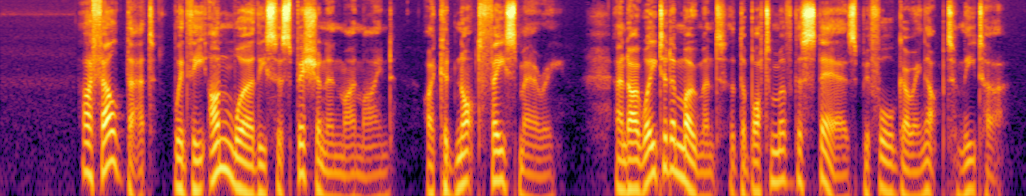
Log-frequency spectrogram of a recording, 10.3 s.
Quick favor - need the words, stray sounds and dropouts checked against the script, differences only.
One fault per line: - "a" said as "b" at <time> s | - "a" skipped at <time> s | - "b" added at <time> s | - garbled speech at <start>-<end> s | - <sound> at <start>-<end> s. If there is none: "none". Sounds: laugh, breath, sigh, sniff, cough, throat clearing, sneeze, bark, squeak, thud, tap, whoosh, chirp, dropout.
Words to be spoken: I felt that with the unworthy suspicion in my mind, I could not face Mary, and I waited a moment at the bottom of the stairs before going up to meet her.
none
